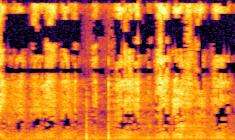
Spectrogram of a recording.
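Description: Chalk scratching on a blackboard as words are written, with two sharp taps of the chalk against the board about a second in.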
